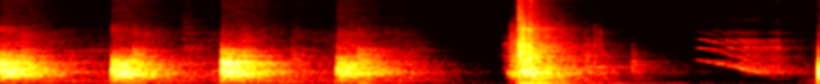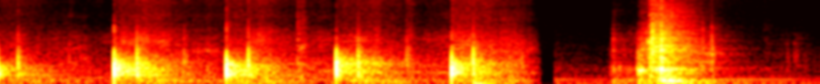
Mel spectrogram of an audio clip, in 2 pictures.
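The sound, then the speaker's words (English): Heavy, evenly spaced thuds like footsteps, a brief creaking squeal as the front door swings open, more steps, then a solid thump as the front door shuts. No one speaks. “Did you hear that? What? The front door.”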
